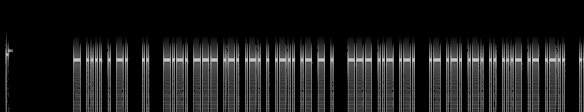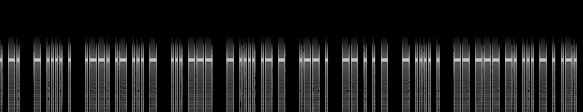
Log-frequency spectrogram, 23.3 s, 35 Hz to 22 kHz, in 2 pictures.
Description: Morse code, heard as a keyed tone, about 28 wpm, 700 Hz. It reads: THEN I CORRELATE OUR ARRIVAL IN THE PAST SO THAT WE MEET THE MONSTER
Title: A Sound Of Thunder 28wpm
